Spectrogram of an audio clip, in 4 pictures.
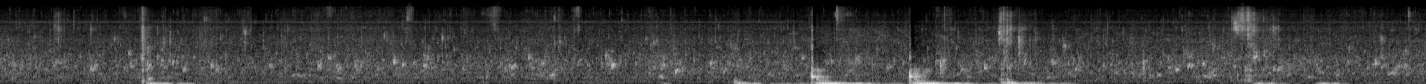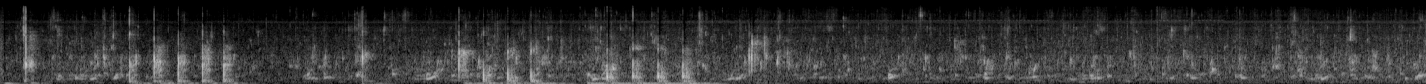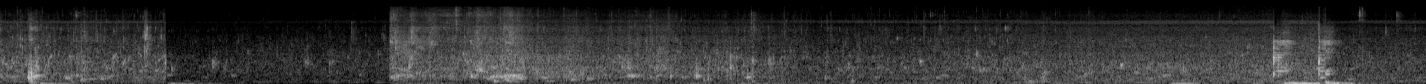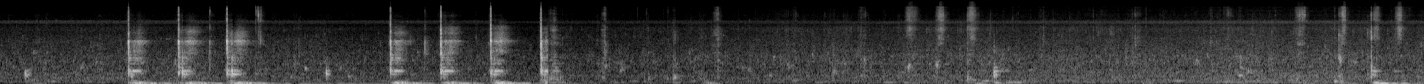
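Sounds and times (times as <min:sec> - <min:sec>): water trickling and splashing: 0:00.0 - 0:57.0
sharp knocks of hard object: 0:08.1 - 0:10.4, 0:18.9 - 0:21.4, 0:41.3 - 0:42.1, 0:44.1 - 0:45.5, 0:46.7 - 0:48.4.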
